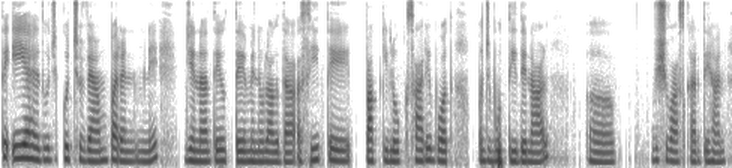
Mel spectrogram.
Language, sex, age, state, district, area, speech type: Punjabi, female, 18-30, Punjab, Jalandhar, urban, spontaneous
